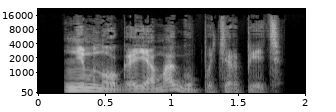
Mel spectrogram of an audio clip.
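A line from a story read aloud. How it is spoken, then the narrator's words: Deep bass voice. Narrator (Russian): пробасил пешеход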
